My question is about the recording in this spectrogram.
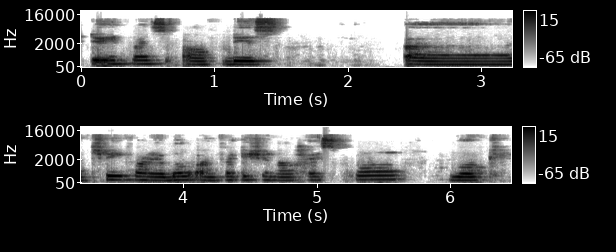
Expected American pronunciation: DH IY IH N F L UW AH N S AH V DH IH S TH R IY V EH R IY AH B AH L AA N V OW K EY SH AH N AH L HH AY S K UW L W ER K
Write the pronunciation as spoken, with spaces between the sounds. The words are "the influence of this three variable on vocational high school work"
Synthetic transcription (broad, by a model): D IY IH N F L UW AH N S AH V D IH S T R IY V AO R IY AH B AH L AA N F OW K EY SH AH N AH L HH AY S K UW L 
